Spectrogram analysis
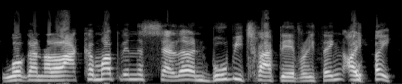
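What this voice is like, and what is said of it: Put-on accent. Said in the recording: “I'm done with my accent now.”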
